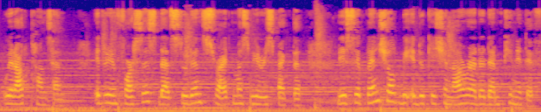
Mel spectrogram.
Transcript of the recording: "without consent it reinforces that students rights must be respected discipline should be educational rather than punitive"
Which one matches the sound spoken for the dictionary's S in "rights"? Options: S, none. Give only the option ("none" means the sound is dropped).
none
